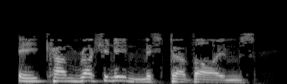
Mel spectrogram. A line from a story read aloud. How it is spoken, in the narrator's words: rumbled Detritus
